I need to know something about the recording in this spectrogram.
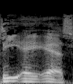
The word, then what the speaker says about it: Bas: Well, why are you pronouncing it Boz, though? Right. Probably like Baz or something. Exactly. Bass. B-A-S, right? Bas Rutten. Bas would connote a Z, right? Right. Yeah, it's like a Scandinavian Z.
